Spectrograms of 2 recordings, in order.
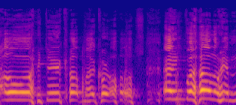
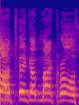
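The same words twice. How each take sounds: First: Slow, sing-song holier-than-thou "I take up my cross"; drawn out with fake piety on "follow"; mock pious. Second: "I'll take up my cross" said firm and emphatic, stress on "I'll"; firm declaration. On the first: Preacher mocking half-hearted believers, slow sanctimonious sing-song. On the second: Preacher showing true commitment, firm emphatic vow. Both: Shown as a demonstration.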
